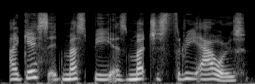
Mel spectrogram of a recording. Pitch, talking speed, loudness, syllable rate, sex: 235 Hz, 235 wpm, -18 LUFS, 4.3 syllables/s, female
